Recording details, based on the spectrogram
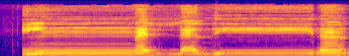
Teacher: ذال کی آواز باریک ہوتی ہے، زا کی آواز نہیں یہاں پر دیں گے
